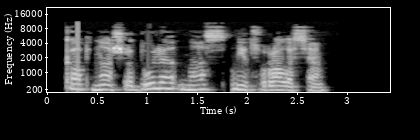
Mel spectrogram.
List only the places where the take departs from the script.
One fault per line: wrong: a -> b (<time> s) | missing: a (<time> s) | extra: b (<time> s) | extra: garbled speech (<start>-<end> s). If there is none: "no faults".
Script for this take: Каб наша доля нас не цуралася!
no faults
